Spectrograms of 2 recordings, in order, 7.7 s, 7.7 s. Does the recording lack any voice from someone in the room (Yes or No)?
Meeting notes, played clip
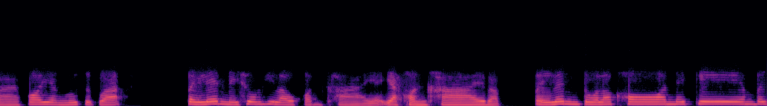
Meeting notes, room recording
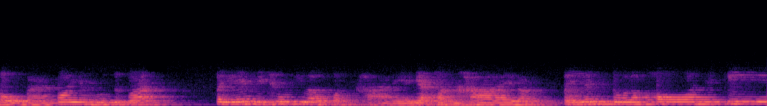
Yes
